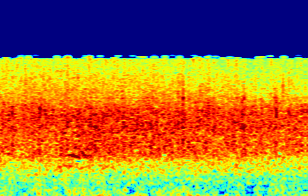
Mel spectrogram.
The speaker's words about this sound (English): Go ahead, give a clap for singles. Amen.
